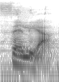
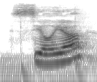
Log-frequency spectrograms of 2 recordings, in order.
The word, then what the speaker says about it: Celia: And I know in English it sounds like I have a lisp because of the way I pronounce the C, but that's just the way you pronounce soft C's in Spanish.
